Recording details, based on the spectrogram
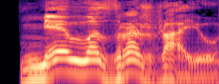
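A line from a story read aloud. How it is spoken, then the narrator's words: Muttered through teeth. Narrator (Russian): процедил ее представитель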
